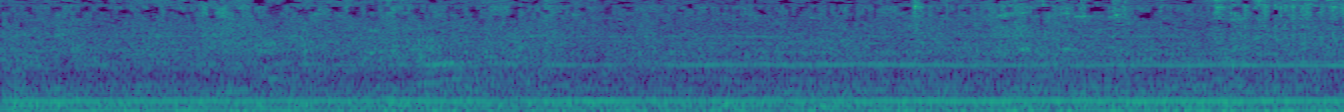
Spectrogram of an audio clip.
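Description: Athens Metro train carriage heard from inside while running at steady speed: a constant low rumble with a steady hum.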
